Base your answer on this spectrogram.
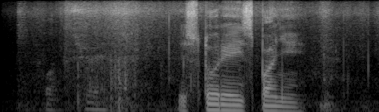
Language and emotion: Russian, neutral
